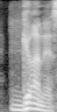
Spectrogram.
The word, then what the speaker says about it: Belle Gunness: her name is so I guess that's it gunnis so was hell's princess her moniker yeah she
